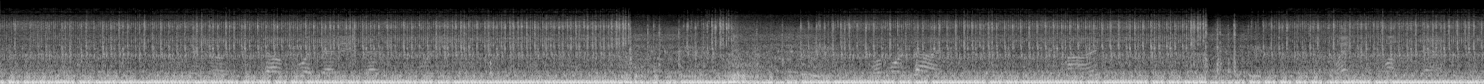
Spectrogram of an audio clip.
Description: Turns out there is a plastic bracket of some sort inside the secondary clutch, it was cracked in half, causing the broken plastic to flex anytime I would get on the throttle.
